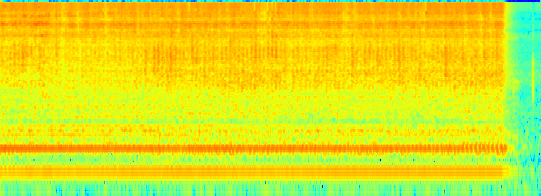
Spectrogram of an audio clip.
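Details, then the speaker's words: Genie Pro screw drive garage door opener on a mini door running up; even motor hum with a steady low buzz, which is the safety sensors mounted to angle iron vibrating; the opener itself runs well and fairly quietly. "so yeah it's VI it's more so on the way down that the case vibrates that was mostly the s sensor vibrating on the way up that you heard but you can hear it is it does sound pretty decent"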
